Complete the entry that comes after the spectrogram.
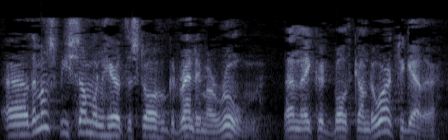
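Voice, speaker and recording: A kindly, reassuring physician in 1940s radio style. His breathy voice sits at an average pitch on a dull, aged recording. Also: big pitch swings, quick pace. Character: reassuring, kindly male doctor.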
